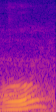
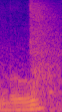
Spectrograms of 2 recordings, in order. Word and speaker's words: mu: So in the Zen tradition, woo or in Japanese they pronounce it moo also means nothingness.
